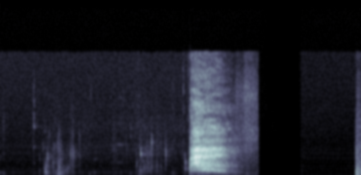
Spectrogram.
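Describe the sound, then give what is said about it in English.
A few short, wet gulps of a thick, chocolate-tasting drink downed all at once, then a loud, breathy gasp of air right after swallowing, otherwise quiet. “I don't think you're supposed to drink it all at once.”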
